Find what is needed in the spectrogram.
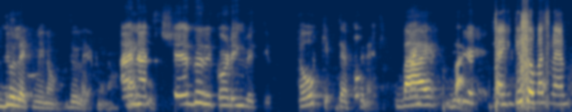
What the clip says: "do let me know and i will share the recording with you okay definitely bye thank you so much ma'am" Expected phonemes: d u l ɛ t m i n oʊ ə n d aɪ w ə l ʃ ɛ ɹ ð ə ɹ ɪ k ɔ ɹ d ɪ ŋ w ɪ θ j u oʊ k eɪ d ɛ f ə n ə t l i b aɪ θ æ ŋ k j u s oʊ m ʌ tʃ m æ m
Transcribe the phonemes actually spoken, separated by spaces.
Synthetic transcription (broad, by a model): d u l ɛ t m i n oʊ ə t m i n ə n ʃ ɛ ɹ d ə ɹ ɪ k ɔ ɹ d ɪ ŋ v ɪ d j u oʊ k eɪ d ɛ f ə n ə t l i b aɪ t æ ŋ k j u s oʊ m ʌ tʃ m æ m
